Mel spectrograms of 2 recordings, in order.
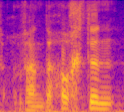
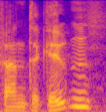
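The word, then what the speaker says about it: van der Gugten: And uh the debate is the pronunciation will continue as well whether you go for the Dutch version of Vander Hooton or the Aussie version of Vanderuten.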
